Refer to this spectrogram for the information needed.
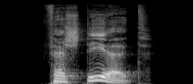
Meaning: second-person plural subjunctive I of verstehen
- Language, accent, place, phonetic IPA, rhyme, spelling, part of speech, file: German, Germany, Berlin, [fɛɐ̯ˈʃteːət], -eːət, verstehet, verb, De-verstehet.ogg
